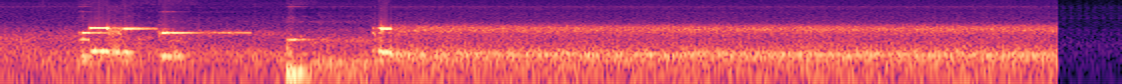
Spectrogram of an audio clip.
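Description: A few short electronic beeps at two or three pitches about a second in, a dull thump, and one more brief beep. After that comes a faint steady hum.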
